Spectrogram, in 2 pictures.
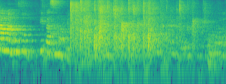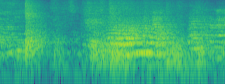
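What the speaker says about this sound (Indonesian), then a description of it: "Sekali lagi tepuk tangan untuk kita semua." A classroom of schoolchildren claps in a burst of applause, with scattered taps and thumps, while a teacher's voice and children's chatter carry over the clapping.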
